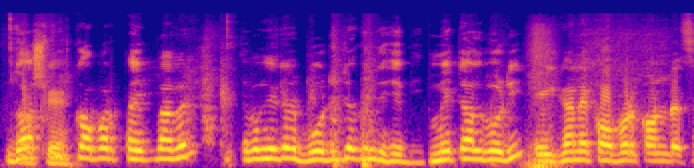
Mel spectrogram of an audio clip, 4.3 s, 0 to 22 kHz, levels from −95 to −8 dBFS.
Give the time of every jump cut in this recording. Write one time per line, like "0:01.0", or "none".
0:01.4
0:02.6
0:03.3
